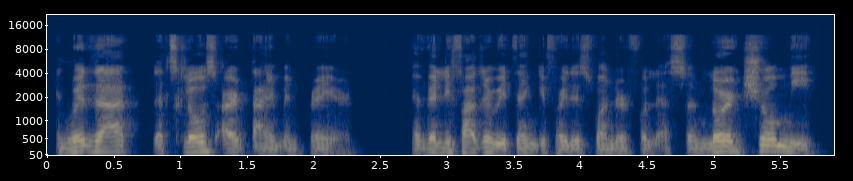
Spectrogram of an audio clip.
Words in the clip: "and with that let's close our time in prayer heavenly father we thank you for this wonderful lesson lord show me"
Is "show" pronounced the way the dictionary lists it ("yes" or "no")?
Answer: yes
